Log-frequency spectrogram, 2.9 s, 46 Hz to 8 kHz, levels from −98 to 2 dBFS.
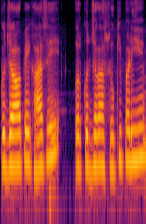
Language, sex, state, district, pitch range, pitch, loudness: Hindi, male, Madhya Pradesh, Bhopal, 180-195 Hz, 180 Hz, -19 LUFS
